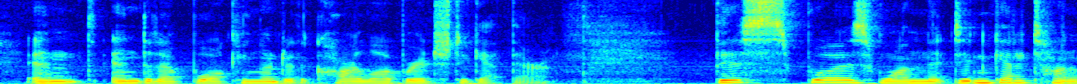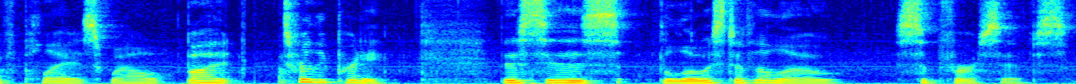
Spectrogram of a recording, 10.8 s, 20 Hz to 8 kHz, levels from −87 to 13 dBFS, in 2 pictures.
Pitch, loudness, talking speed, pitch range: 155 Hz, -25 LUFS, 195 wpm, 135-185 Hz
